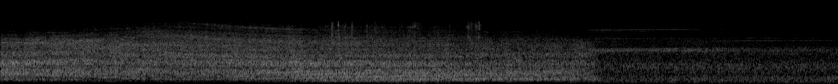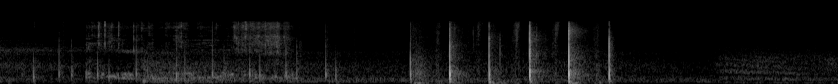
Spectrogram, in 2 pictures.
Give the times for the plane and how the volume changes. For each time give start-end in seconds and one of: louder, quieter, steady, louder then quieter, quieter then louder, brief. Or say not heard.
0.0-16.7 quieter.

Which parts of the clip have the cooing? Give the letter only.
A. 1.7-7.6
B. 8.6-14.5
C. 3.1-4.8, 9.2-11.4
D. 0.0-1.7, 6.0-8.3
C.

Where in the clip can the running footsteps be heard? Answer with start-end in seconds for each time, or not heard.
8.6-14.5.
